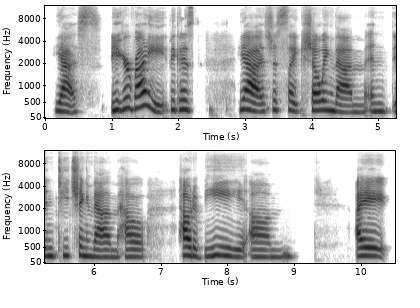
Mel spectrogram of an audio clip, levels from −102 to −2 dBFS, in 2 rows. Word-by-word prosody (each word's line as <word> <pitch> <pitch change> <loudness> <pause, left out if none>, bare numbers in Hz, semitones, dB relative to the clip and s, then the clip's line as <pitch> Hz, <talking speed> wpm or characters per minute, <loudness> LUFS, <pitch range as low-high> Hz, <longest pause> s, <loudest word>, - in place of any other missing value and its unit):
Yes, 220 -4 -2 0.2
y 260 - +4
you're 305 +4 +2
right, 330 - +3
because 280 -1 -2 0.7
yeah, 275 -5 +7
it's 235 +6 -9
just, 280 0 -8
like, 245 -3 -3
showing 265 -1 +2
them 205 -2 -1
and 235 0 -6
and 240 0 -3
teaching 250 -1 -2
them 215 -1 -1
how 220 0 -4 0.5
how 260 -1 +6
to 240 - -1
be, 235 0 -4
um, 215 +2 -7 0.9
I 245 -1 +3
240 Hz, 120 wpm, -22 LUFS, 220-265 Hz, 0.9 s, yeah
